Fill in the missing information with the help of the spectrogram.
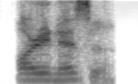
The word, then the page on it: orinasal: Indian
